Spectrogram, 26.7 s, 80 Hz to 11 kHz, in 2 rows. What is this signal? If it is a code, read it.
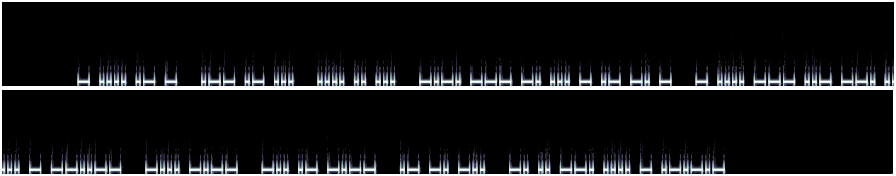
Morse code, heard as a keyed tone, about 22 wpm, 700 Hz. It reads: THAT WAS HIS CONSTANT THOUGHT, BY DAY AND NIGHT.
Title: Sentences from Top 1500 Words 22wpm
